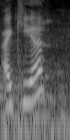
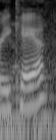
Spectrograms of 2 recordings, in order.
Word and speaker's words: IKEA: IKEA or IKEA, depending on where you're at and how you pronounce it.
